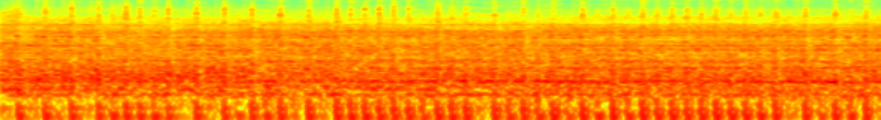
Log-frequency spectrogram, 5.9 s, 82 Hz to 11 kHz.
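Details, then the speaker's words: 1959 BMW Isetta single-cylinder idling at its first start in about 40 years: fast, even pop-pop with a faint extra whirr underneath, suspected to be the starter or transmission, possibly partly in gear; source unconfirmed. "Well, it's idling. Yeah. You can hear a little bit of a noise, Yeah. and I think that's probably that starter."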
